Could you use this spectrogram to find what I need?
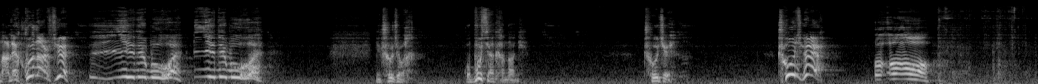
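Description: A young man speaks loudly and pleadingly, close by.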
